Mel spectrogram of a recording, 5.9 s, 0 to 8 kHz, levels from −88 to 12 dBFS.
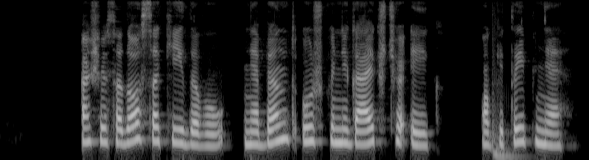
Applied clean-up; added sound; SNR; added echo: none; Bass drum; 19 dB; none.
